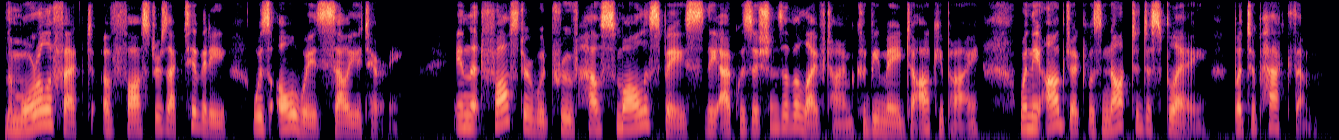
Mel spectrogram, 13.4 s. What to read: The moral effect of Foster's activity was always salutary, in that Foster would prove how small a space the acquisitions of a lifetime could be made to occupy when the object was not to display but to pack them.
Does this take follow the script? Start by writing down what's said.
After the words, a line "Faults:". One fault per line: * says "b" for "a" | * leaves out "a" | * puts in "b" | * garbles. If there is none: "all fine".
The moral effect of Foster's activity was always salutary, in that Foster would prove how small a space the acquisitions of a lifetime could be made to occupy when the object was not to display but to pack them.
Faults:
all fine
